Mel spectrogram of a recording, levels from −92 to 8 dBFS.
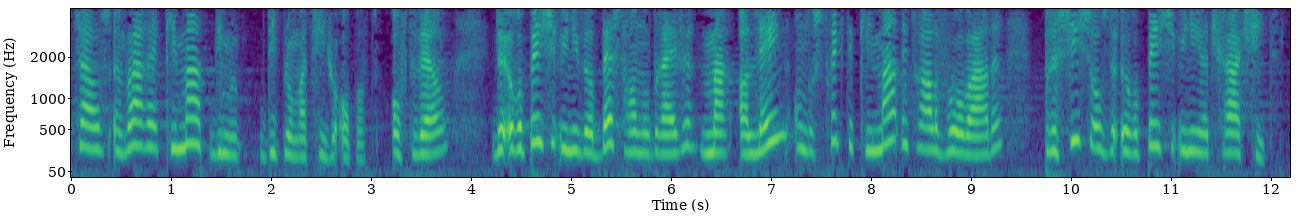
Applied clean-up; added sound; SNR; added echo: none; none; none; none.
